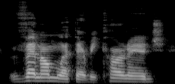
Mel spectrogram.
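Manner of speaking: ordinary talk, nothing marked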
